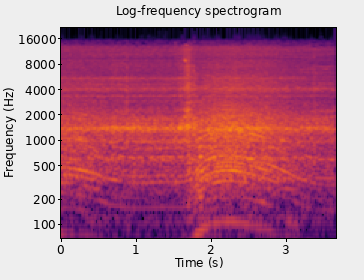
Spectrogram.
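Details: BMW E46 323ci M52TU engine after repairing a DISA valve that would not hold vacuum: revs up cleanly and settles back smoothly, no flutter, rattle or hesitation; earlier revving noise seemingly gone; DISA working properly again.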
